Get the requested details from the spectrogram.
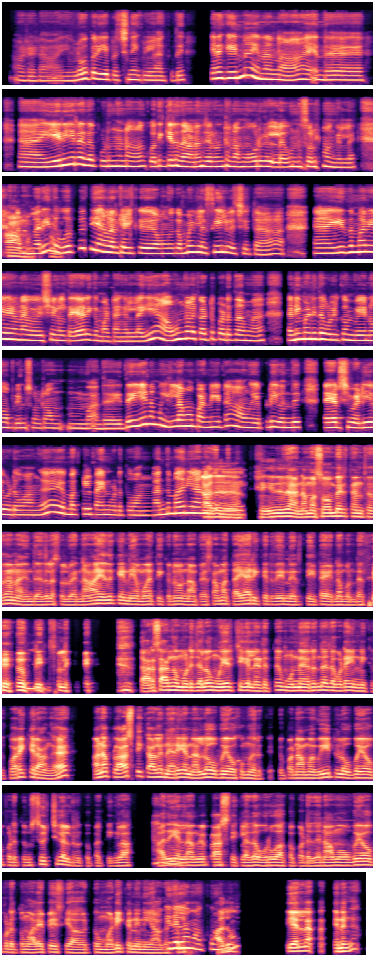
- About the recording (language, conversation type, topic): Tamil, podcast, பிளாஸ்டிக் பயன்படுத்துவதை குறைக்க தினமும் செய்யக்கூடிய எளிய மாற்றங்கள் என்னென்ன?
- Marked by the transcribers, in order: inhale; laughing while speaking: "கொதிக்கிறது அணைஞ்சருன்ட்டு நம்ம ஊர்கள்ல ஒண்ணு சொல்லுவாங்கல்ல"; inhale; inhale; inhale; inhale; other background noise; inhale; laughing while speaking: "அப்படின்னு சொல்லிட்டு"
